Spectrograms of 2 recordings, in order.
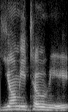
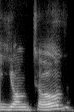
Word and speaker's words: Yom Tov: like that and it wouldn't be like yomitovi it wouldn't be that either yeah so yeah i'll have to ask i don't really know how you'd technically do it but you wouldn't say it like that you'd say like yeah my holiday um because actually means holiday like yum is actually yom tov yeah so my good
